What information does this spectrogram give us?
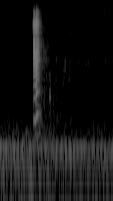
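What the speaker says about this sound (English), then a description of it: "I'm going to drink water." A single quick sip of water, one short wet slurp near the mouth, followed by quiet room hiss.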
